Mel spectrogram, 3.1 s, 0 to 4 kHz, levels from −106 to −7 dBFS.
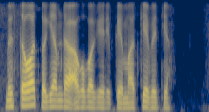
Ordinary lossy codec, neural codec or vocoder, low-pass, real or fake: none; vocoder, 44.1 kHz, 128 mel bands every 512 samples, BigVGAN v2; 3.6 kHz; fake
